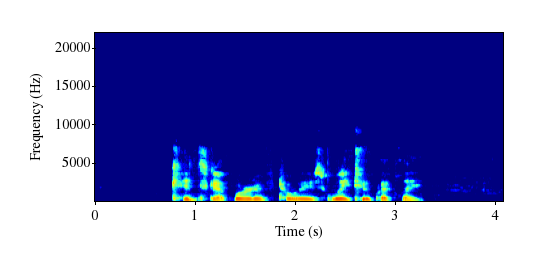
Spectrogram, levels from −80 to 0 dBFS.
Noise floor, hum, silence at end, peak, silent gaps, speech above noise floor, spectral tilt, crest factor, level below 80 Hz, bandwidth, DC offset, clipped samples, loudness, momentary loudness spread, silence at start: -82 dBFS; none; 0.85 s; -6 dBFS; none; 60 dB; -6.5 dB/octave; 18 dB; -66 dBFS; 7.4 kHz; under 0.1%; under 0.1%; -23 LUFS; 10 LU; 0.75 s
